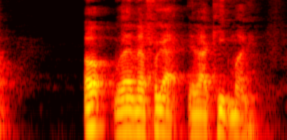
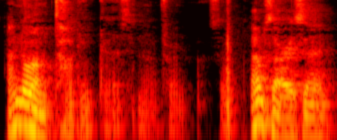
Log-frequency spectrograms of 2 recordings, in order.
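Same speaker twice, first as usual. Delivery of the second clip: soft, lowered aside; hushed apology; 4 semitones lower, 8 dB quieter than usual. Real, not acted. Father apologizing to son for cussing, soft and low. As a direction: drop the volume and apologize tenderly.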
